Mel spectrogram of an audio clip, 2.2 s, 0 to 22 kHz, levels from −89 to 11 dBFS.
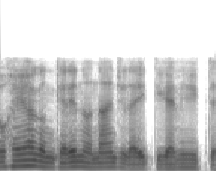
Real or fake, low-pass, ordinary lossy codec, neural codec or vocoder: fake; 5.4 kHz; none; codec, 16 kHz in and 24 kHz out, 0.4 kbps, LongCat-Audio-Codec, two codebook decoder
